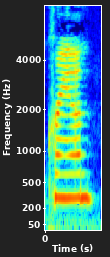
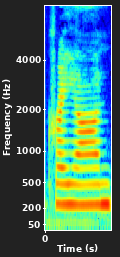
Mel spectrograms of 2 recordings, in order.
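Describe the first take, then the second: First: It is one syllable rhyming with man. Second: Its vowel rhymes with the word Don. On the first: "like rhymes with man. So like as one syllable" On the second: "like Don"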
